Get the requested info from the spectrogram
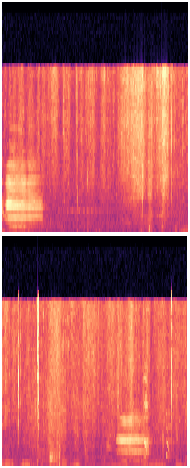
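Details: Jet black Zwartbles lambs and hoggets in an evening field in County Kilkenny, Ireland, swallows diving overhead: a nasal, harmonic bleat opens, soft bird twitters and rustling follow, and a second similar bleat answers about six seconds later.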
